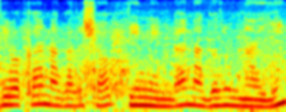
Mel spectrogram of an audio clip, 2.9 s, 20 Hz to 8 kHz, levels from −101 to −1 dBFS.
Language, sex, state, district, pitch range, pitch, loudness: Telugu, female, Telangana, Hyderabad, 195-220 Hz, 210 Hz, -12 LUFS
